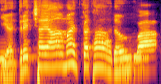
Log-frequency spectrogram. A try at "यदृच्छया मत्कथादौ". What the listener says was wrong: वाह भी होना चाहिए, मिस हो गया से, यदृच्छया मत कथा, तो कट रहा है ना बीच में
